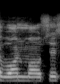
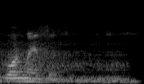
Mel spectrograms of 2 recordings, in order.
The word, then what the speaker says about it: von Mises: सर पहले तो मुझे लगा था वॉन माउसेस है क्योंकि माउस बना था, पर बाद में मालूम पड़ा वॉन मिसेस है। कौन कौन माइसेस हैं? MISES, यस सर। हाँ MISES यही स्पेलिंग है इनकी, वॉन माइसेस।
